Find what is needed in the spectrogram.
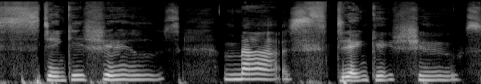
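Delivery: sultry, sexy, sick-sounding voice, every word very drawn out. Recalling a Friends episode where Phoebe has a cold, Phoebe's sexy cold voice. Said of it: "has a sexy voice and she's like".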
